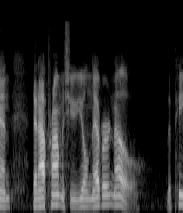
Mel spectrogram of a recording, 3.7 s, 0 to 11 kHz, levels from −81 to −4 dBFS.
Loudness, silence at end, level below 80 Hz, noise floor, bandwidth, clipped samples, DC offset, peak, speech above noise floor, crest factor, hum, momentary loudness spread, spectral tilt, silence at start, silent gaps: -29 LUFS; 0 s; -72 dBFS; -69 dBFS; 8 kHz; under 0.1%; under 0.1%; -6 dBFS; 40 dB; 24 dB; none; 17 LU; -6.5 dB/octave; 0 s; none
